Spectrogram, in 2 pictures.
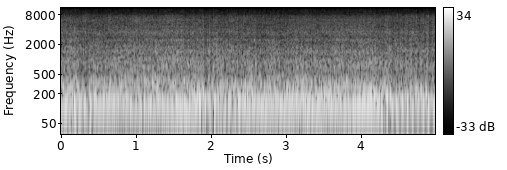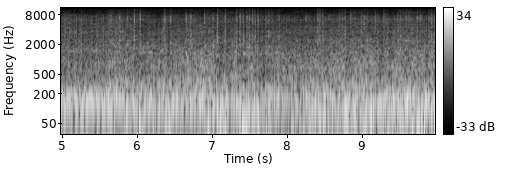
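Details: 1936 Caterpillar RD7 crawler, first start since its seized, water-contaminated starting engine was rebuilt from parts units: loud, steady low diesel rumble, even beat, no knocking or misfire after starting; normal running.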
